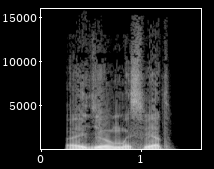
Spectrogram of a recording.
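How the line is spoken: Muttering. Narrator (Russian): пробурчал Ратибор

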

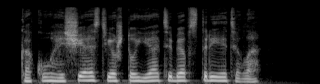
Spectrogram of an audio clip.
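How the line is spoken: Whisper. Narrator (Russian): продолжала шептать Кира

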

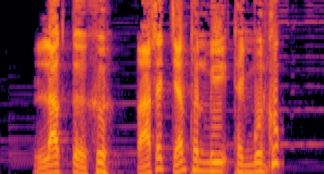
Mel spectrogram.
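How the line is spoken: Through-clenched-teeth shout. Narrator (Vietnamese): Chàng nghiến răng quát

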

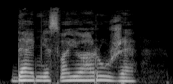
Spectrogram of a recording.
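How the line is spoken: Hoarse request. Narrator (Russian): попросила Ангелина сипло

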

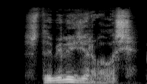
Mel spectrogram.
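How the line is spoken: Exhaled words. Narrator (Russian): выдохнул Антон

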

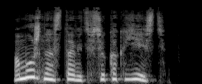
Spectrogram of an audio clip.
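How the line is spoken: Breathless exhale. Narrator (Russian): выдохнула я

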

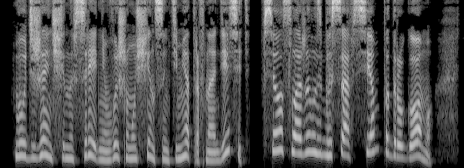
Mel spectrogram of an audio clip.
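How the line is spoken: Laughing. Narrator (Russian): часто говорили они, смеясь

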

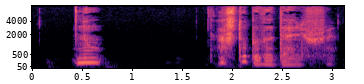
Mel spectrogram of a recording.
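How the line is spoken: Quiet question, woman. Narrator (Russian): тихо спросила она

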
